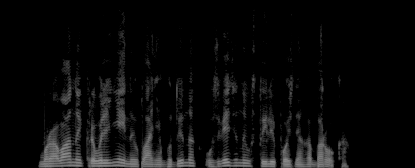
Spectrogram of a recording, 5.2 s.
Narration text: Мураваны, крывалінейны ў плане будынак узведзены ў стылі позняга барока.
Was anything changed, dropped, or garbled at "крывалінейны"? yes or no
no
